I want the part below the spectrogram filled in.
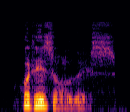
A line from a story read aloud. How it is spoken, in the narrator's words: whispered Tommy to Nicole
